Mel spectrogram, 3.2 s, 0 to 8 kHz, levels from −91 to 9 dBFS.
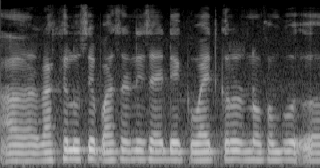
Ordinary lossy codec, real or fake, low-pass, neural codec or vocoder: none; real; 7.2 kHz; none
